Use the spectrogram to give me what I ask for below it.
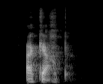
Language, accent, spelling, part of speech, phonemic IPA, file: French, France, acarpe, adjective, /a.kaʁp/, LL-Q150 (fra)-acarpe.wav
- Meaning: acarpous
